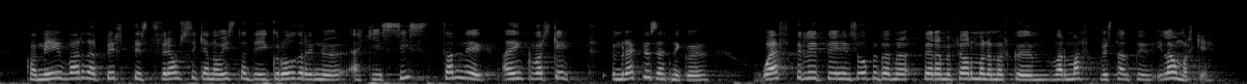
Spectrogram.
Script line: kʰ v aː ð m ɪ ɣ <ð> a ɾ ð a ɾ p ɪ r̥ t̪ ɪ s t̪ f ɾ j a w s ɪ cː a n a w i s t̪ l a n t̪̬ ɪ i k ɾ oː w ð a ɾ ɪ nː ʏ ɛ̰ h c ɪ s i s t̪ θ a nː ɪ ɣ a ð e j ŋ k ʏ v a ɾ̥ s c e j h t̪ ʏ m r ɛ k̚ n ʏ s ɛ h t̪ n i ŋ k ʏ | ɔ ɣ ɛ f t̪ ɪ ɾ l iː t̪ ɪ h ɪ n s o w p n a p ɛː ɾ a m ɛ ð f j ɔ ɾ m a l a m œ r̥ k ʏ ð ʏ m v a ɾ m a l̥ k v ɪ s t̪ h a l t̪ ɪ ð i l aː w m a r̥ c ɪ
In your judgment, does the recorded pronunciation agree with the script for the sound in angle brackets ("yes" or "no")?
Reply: no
